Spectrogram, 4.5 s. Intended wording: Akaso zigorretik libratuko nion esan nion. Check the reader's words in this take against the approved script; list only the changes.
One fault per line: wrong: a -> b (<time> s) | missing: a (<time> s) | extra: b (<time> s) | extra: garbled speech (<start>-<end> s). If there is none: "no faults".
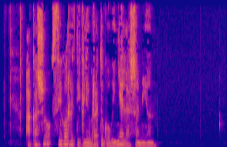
wrong: nion -> ginela (2.3 s)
